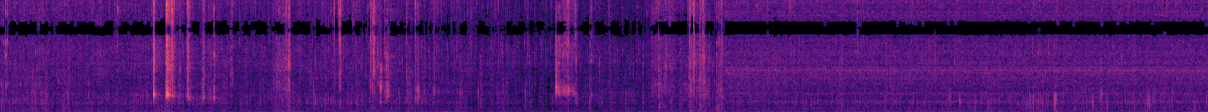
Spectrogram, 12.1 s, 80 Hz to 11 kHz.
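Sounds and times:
broth boiling and bubbling: 0:00.0 - 0:12.0
small bubble pops: 0:01.4 - 0:02.3.

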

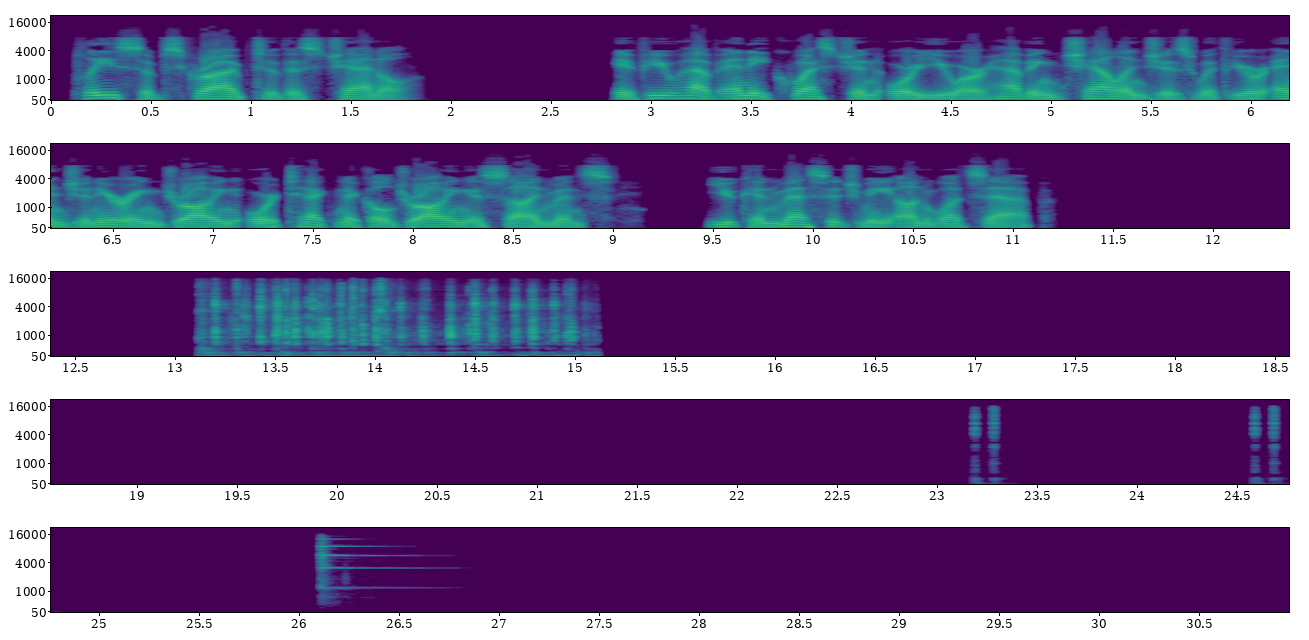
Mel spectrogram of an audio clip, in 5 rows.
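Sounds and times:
computer keyboard typing: 0:13.1 - 0:15.2
notification bell ding: 0:26.1 - 0:26.9.

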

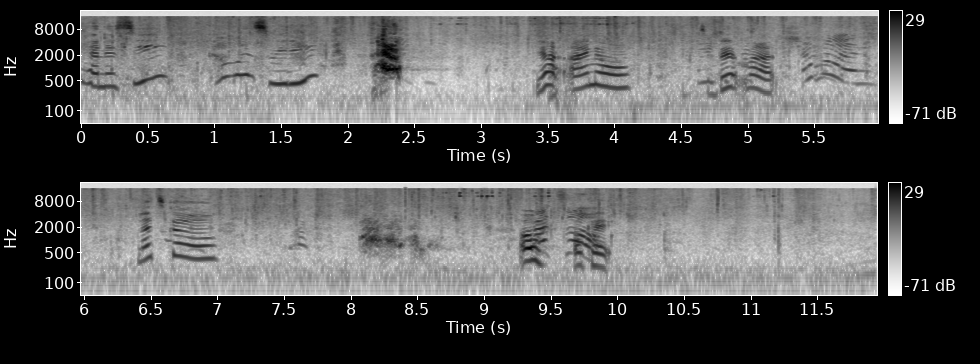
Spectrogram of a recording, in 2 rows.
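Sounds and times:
small dog barking: 0:02.2 - 0:02.6, 0:07.5 - 0:08.8.

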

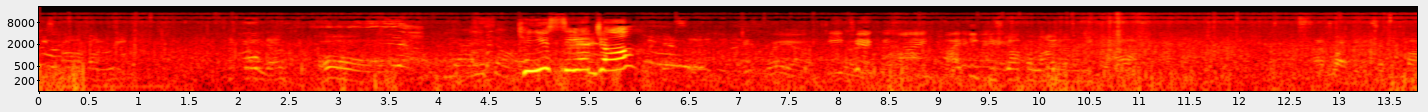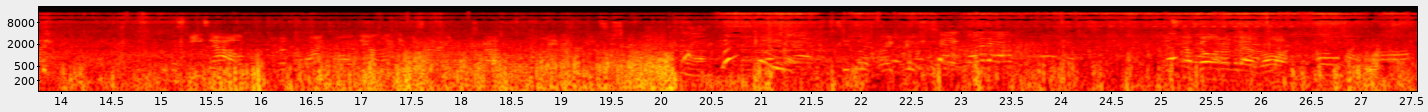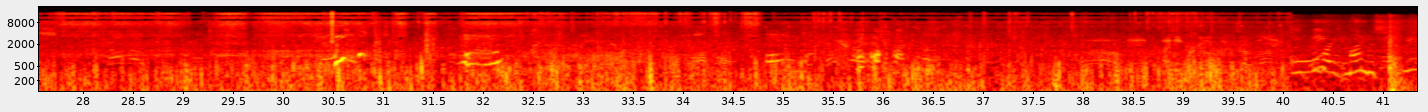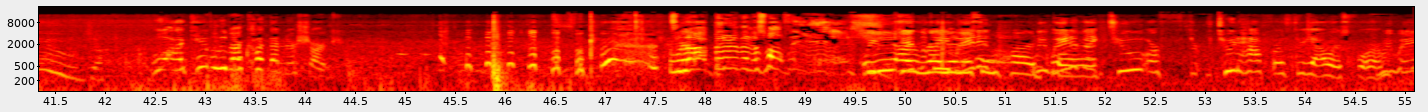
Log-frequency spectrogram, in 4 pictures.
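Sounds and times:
faint voices: 0:00.0 - 0:14.1, 0:14.7 - 0:55.0
wind buffeting microphone: 0:00.0 - 0:55.0.

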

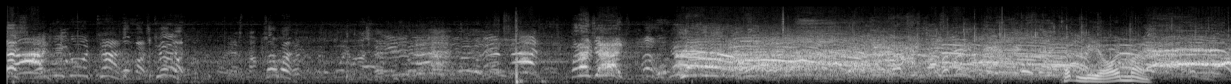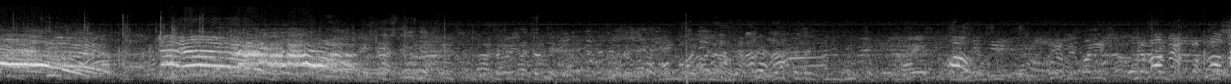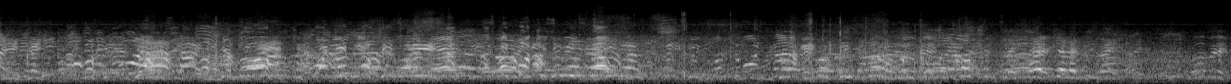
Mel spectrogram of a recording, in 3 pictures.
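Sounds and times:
players shouting: 0:00.1 - 0:19.6, 0:20.2 - 0:36.9
crowd cheering and yelling: 0:00.1 - 0:36.9
people talking over each other: 0:00.1 - 0:36.9
thump: 0:05.1 - 0:05.5.

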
